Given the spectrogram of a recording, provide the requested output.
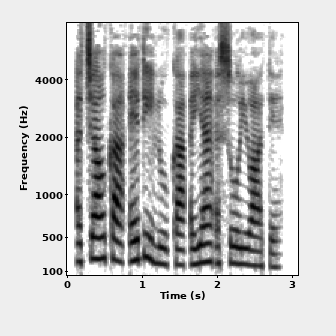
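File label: Myanmar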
